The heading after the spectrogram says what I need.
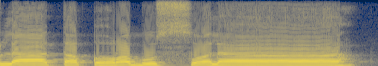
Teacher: یہاں قاف میں قلقلہ ہوگا کیونکہ قاف ساکن ہے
